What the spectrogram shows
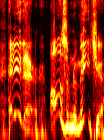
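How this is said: It is said in a Donkey Kong voice.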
